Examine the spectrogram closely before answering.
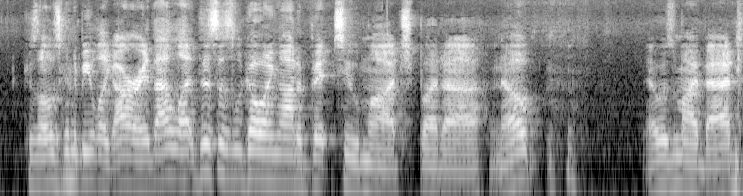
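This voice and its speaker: Fairly quick male speech over noticeable background noise. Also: fairly high pitch for a man, ordinary pitch variation, very even loudness. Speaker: podcast guest. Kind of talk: casual chat. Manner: quiet.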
